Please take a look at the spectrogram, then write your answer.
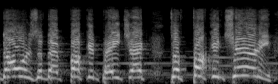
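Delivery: real furious shouting rant, voice rising. Real, not acted. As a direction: yell it at him, panicking about the bills. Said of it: "Dude, calm down".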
